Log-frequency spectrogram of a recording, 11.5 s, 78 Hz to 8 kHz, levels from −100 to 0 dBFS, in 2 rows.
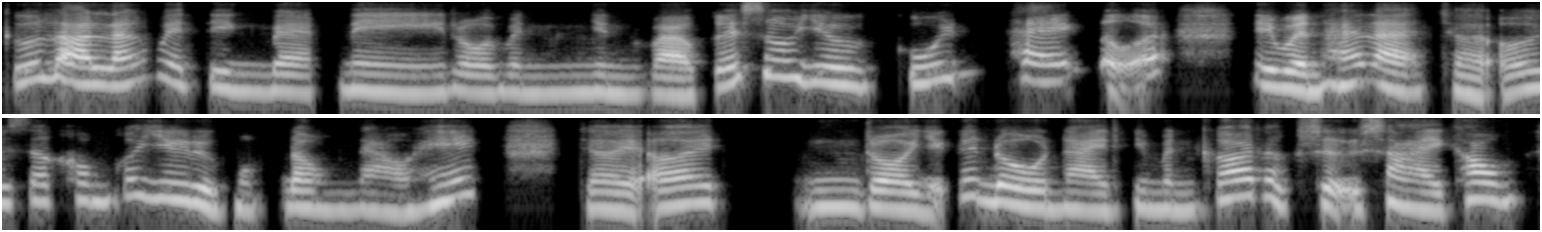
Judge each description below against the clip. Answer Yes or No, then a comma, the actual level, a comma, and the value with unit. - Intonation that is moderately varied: No, wide, 6.0 semitones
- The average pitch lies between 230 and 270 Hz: No, high, 215 Hz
